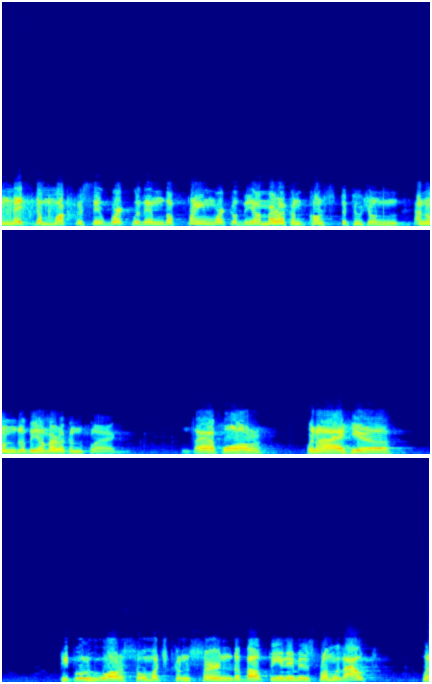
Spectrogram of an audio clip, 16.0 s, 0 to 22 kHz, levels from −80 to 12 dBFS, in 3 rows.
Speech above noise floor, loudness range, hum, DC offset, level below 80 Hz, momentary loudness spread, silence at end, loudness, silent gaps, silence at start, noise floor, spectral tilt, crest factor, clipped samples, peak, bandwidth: 39 dB; 4 LU; none; under 0.1%; -72 dBFS; 10 LU; 0 s; -20 LUFS; none; 0 s; -59 dBFS; -8 dB/octave; 20 dB; under 0.1%; -2 dBFS; 4.7 kHz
